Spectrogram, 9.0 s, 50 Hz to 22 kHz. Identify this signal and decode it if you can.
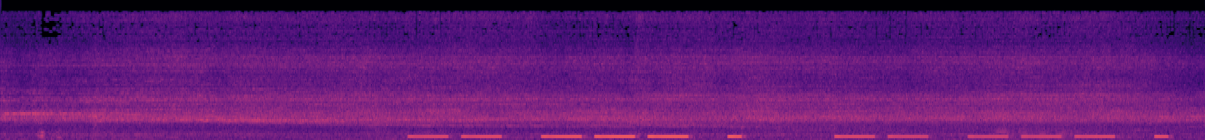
Morse code, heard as a keyed tone, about 12 wpm, 730 Hz, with street noise. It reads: MOE MOE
